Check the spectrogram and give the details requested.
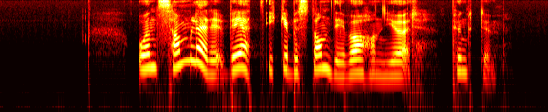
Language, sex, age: Norwegian, female, 25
